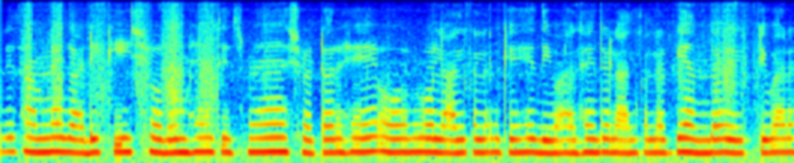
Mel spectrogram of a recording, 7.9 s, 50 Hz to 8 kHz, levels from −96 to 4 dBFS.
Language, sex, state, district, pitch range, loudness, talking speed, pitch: Hindi, female, Bihar, Lakhisarai, 240-255 Hz, -12 LUFS, 190 wpm, 245 Hz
